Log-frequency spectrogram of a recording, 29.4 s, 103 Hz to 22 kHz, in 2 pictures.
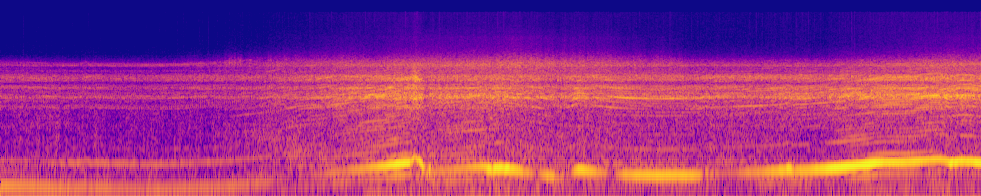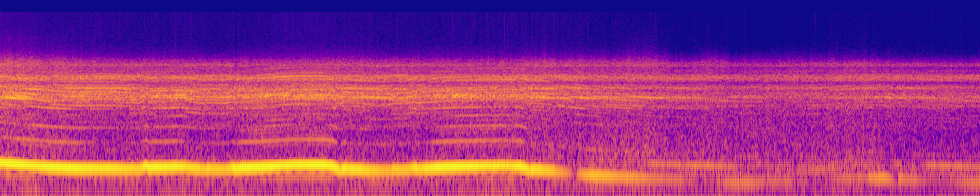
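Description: BMW K1200S inline-four sport-bike engine heard from on board at speed: revs climb with quick dips in pitch as it shifts up, hold high and steady through the middle, then fall about two-thirds of the way in as the rider rolls off for a corner and runs at lower revs.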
